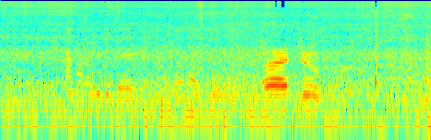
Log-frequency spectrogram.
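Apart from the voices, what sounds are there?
ocean waves at Pandawa Beach, Bali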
